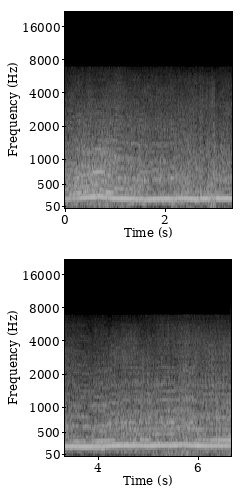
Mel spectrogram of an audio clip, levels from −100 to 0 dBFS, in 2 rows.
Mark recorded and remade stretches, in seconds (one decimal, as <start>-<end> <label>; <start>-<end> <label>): 0.0-2.2 remade; 2.2-3.5 recorded; 3.5-6.7 remade

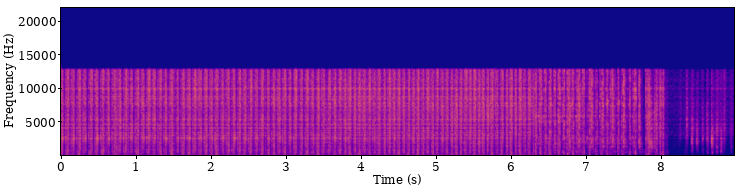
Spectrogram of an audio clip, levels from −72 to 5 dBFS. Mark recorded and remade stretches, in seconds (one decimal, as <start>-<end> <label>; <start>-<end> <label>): 0.0-6.3 remade; 6.3-7.8 recorded; 7.8-9.0 remade

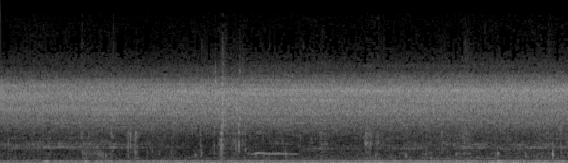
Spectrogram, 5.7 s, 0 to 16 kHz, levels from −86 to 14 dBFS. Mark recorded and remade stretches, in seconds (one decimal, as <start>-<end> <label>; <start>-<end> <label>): 0.0-5.7 recorded

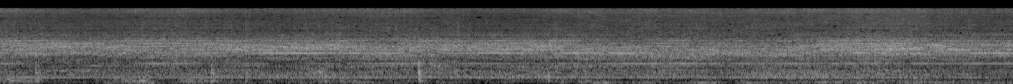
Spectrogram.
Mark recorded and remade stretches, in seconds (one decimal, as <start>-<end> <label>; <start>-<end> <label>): 0.0-0.5 recorded; 0.5-1.3 remade; 1.3-5.2 recorded; 5.2-5.8 remade; 5.8-10.1 recorded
